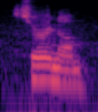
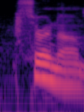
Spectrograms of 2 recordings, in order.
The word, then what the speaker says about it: Suriname: on other news, Suriname. I don't know what the fuck it is in English. Suriname. Suriname. So just not the A.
